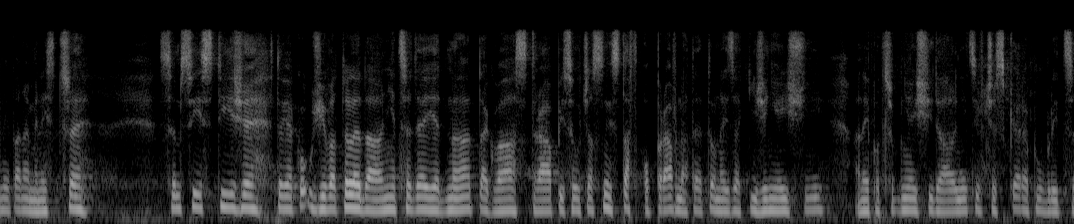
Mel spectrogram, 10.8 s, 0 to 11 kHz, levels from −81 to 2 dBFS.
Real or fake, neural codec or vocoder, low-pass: fake; codec, 16 kHz, 2 kbps, X-Codec, WavLM features, trained on Multilingual LibriSpeech; 7.2 kHz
